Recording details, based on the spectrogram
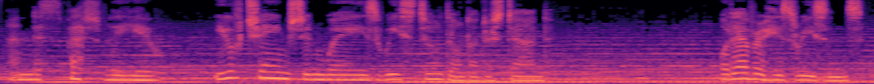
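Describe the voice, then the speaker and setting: An actress playing a calm, wise mystic mentor in a video game, speaking in a measured, earnest way. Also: female voice, low voice. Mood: solemn, guiding. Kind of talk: dramatic video game acting. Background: background music.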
